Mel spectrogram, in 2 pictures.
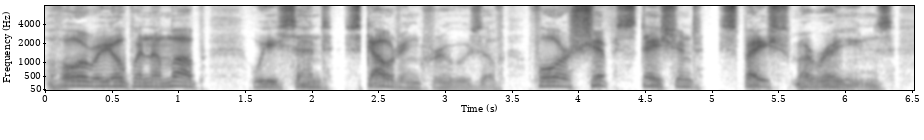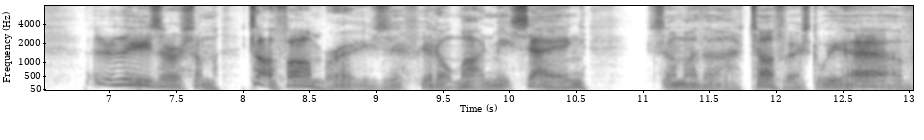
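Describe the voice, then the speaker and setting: A raspy, put-on character voice from a man, fairly low in pitch and fairly slow, on a very clean recording with a silent background. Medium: read story. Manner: talkative, gesturing grandly.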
